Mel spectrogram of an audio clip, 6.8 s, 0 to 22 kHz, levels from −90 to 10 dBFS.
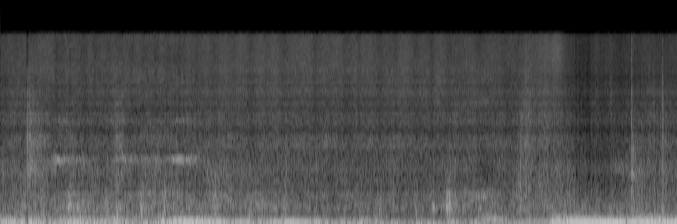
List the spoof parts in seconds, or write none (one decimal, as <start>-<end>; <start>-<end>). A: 0.0-6.8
